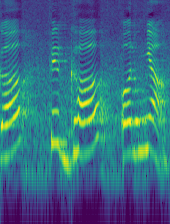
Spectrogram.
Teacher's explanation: कंपन होता है, अंदर ही एक कंपन सुनाई देता है, तो उसको ही हम सघोष बोलते हैं।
